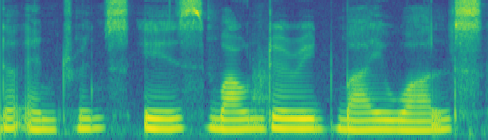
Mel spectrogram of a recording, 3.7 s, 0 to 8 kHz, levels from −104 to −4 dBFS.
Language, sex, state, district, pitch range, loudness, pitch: English, female, Assam, Kamrup Metropolitan, 155-170 Hz, -15 LUFS, 165 Hz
